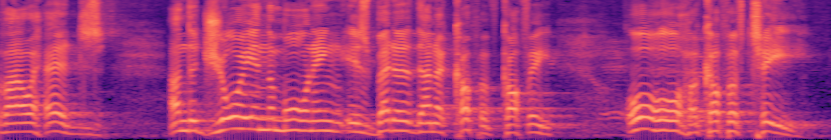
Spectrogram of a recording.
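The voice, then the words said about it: English accent. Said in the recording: “ex-Englishman. I am now Americanized ... My accent still has a lot to catch up on that”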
